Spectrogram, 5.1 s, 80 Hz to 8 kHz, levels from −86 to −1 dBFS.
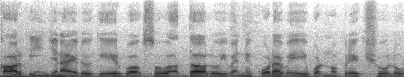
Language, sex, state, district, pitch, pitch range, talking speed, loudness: Telugu, male, Andhra Pradesh, Manyam, 110 Hz, 110-115 Hz, 165 wpm, -18 LUFS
